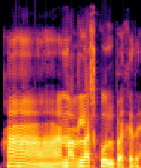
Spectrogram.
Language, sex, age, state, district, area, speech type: Odia, male, 30-45, Odisha, Kalahandi, rural, spontaneous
